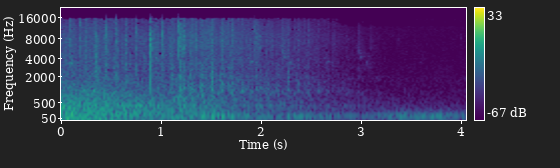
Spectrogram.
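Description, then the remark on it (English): A rooster crows loudly, its rough, noisy call filling the first few seconds before trailing off into quiet, with no talking. “The cockle crows a second time.”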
